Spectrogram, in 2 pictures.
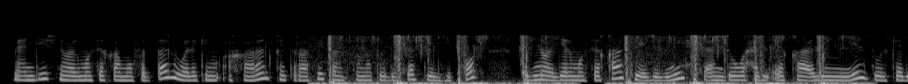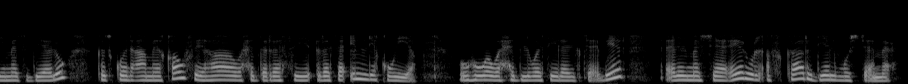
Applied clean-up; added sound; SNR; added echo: none; Walk, footsteps; -4 dB; none.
